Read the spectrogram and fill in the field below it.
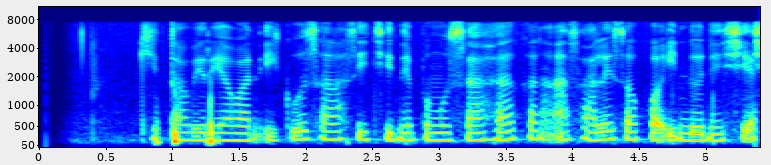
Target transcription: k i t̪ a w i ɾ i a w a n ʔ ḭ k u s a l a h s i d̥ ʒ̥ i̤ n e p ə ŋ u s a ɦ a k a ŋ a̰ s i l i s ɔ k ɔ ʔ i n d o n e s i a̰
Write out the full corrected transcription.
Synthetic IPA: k i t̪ a w i ɾ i a w a n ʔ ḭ k u s a l a h s i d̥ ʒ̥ i̤ n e p ə ŋ u s a ɦ a k a ŋ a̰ s a l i s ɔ k ɔ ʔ i n d o n e s i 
